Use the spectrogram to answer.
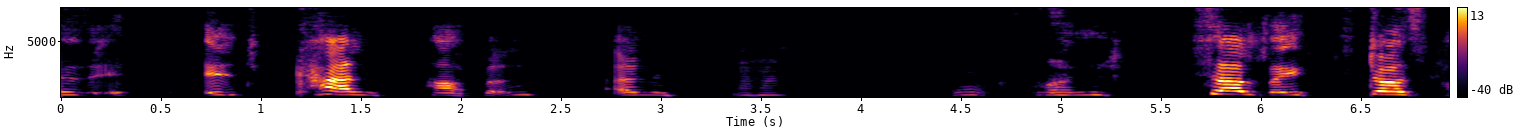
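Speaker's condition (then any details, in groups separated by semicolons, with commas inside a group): Spastic quadriplegic cerebral palsy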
